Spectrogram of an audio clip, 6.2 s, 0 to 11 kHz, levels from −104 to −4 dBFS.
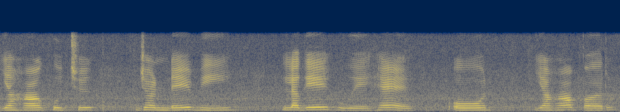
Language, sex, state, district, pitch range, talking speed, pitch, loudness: Hindi, female, Haryana, Rohtak, 210-225 Hz, 95 wpm, 220 Hz, -21 LUFS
